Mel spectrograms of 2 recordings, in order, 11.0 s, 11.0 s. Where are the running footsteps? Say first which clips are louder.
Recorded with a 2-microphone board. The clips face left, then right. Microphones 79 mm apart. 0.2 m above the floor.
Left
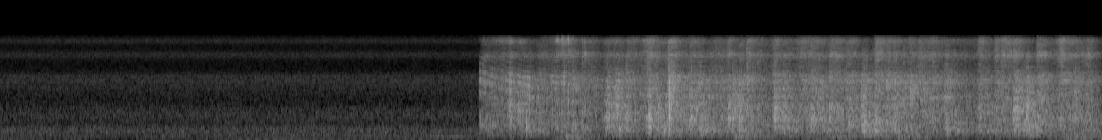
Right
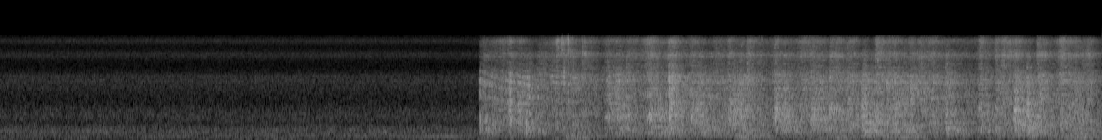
Right 1 dB; 15° right (ahead or behind), 0.6 m; by 10.9 s 80° left, 3 m.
